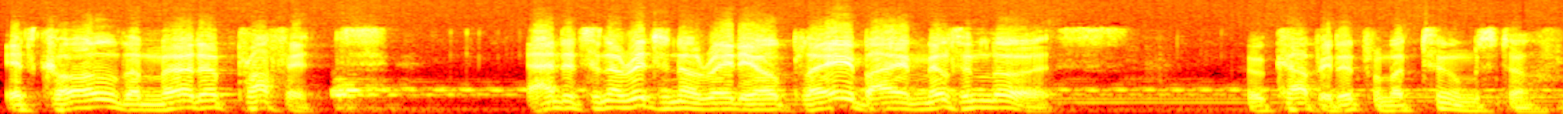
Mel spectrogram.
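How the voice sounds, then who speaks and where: A man's voice: mid-range voice, lively intonation, normal speed, pushed and bright. A man hosting a 1940s radio mystery show in a theatrical, ghoulishly playful style. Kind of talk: 1940s radio host introduction, macabre joking. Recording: muffled vintage radio recording, faint music.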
